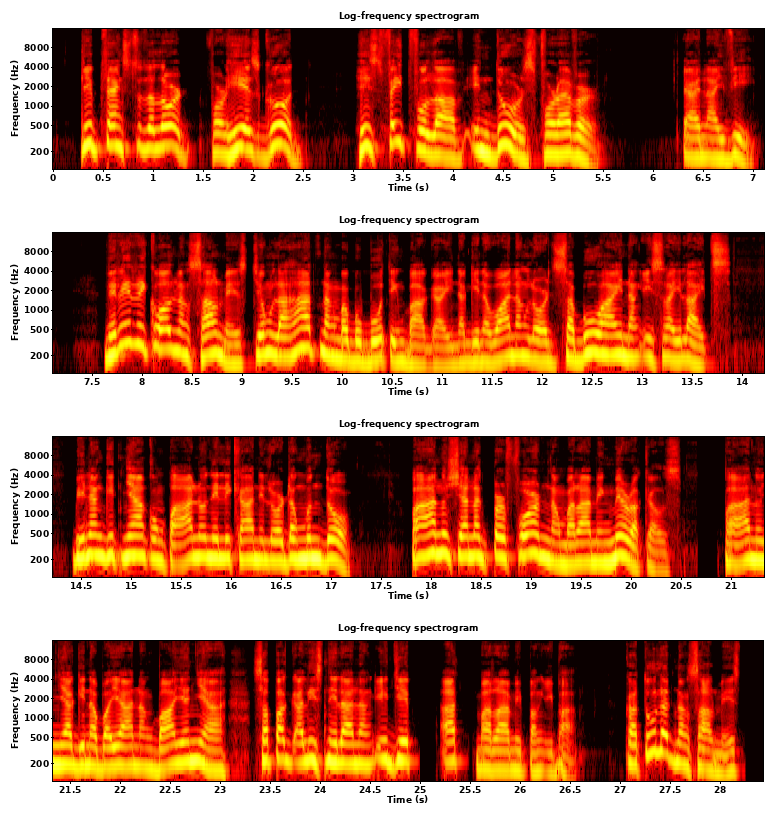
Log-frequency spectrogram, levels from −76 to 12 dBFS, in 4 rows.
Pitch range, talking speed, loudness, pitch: 170-220 Hz, 135 wpm, -14 LUFS, 195 Hz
